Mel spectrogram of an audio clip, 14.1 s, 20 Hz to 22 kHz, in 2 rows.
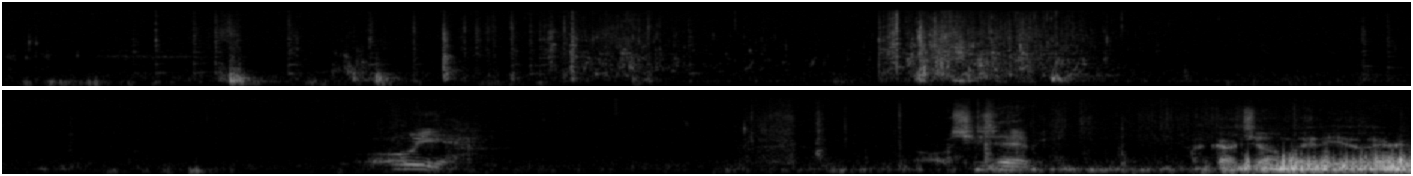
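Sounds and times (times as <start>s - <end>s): fish splashing: 0.8s - 5.7s
water sloshing near boat: 1.0s - 5.8s.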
